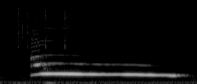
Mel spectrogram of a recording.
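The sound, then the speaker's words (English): A person imitates a wolf howl: one steady, drawn-out tone lasting about a second and a half, sliding gently downward in pitch before trailing off, fairly soft. “Why do you howl all the time?”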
